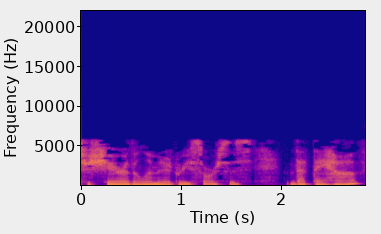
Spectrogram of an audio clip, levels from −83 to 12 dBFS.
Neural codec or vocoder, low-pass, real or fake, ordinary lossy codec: none; 7.2 kHz; real; MP3, 24 kbps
